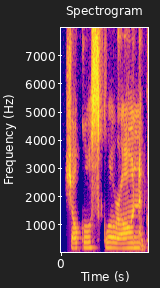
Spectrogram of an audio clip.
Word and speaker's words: Jökulsárlón: There's this place called the like Diamond Beach, which is next to like, I think it's pronounced like Jökulsárlón Glacier Lagoon.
